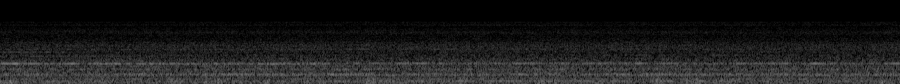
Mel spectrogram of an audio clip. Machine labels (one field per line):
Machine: fan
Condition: normal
